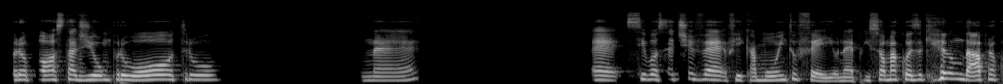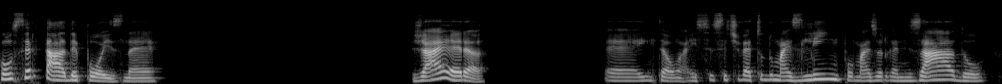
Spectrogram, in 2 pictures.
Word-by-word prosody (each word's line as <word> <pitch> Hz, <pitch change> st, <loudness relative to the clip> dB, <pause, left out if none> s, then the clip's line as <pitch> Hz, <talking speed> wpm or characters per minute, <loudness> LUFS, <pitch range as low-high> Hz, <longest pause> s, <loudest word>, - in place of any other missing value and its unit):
Proposta 220 Hz, +1 st, +1 dB
de 205 Hz, +1 st, +1 dB
um 210 Hz, 0 st, +2 dB
pro 215 Hz, -1 st, +1 dB
outro 215 Hz, +1 st, +2 dB, 1.4 s
Né. 185 Hz, +5 st, -5 dB, 1.7 s
É, 200 Hz, -2 st, 0 dB
se 205 Hz, +4 st, -5 dB
você 230 Hz, +1 st, -4 dB
tiver 225 Hz, -5 st, +1 dB
fica 190 Hz, -2 st, -3 dB
muito 200 Hz, +5 st, -2 dB
feio, 160 Hz, -7 st, -2 dB
né, 165 Hz, 0 st, -1 dB
porque 180 Hz, -, -11 dB
isso 180 Hz, +5 st, -4 dB
é -, -, +5 dB
um 220 Hz, +1 st, +4 dB
coisa 225 Hz, 0 st, 0 dB
que 275 Hz, +6 st, +2 dB
não 255 Hz, -2 st, 0 dB
dá 205 Hz, -1 st, +8 dB
pra 225 Hz, +1 st, -3 dB
consertar 255 Hz, -, +3 dB
depois, 175 Hz, -7 st, -2 dB
né. 150 Hz, 0 st, -6 dB, 2.5 s
Já 185 Hz, -, +6 dB
era. 190 Hz, -, +2 dB, 1.2 s
É, 170 Hz, -1 st, -8 dB
então, 170 Hz, -3 st, -7 dB
aí 160 Hz, +4 st, -11 dB
se 210 Hz, -, -13 dB
você 205 Hz, +1 st, -8 dB
tiver 205 Hz, -1 st, -4 dB
tudo 215 Hz, +1 st, -7 dB
mais 185 Hz, -3 st, -1 dB
limpo, 230 Hz, 0 st, -1 dB
mais 175 Hz, +1 st, -4 dB
organizado, 180 Hz, -1 st, 0 dB
200 Hz, 115 wpm, -24 LUFS, 180-220 Hz, 2.5 s, dá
